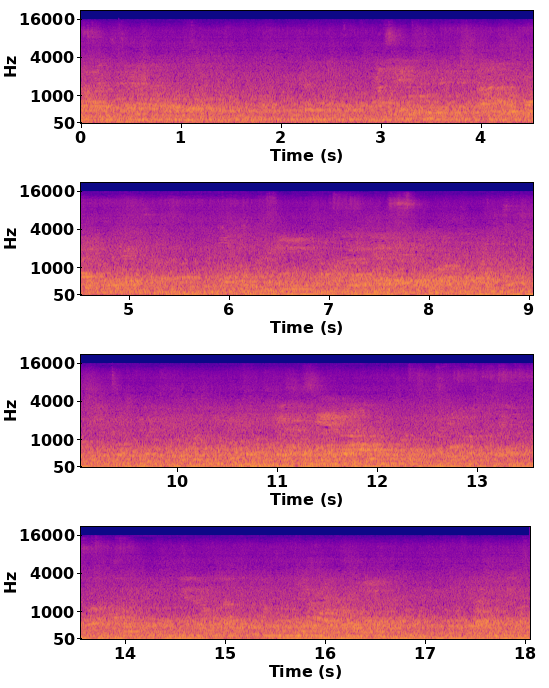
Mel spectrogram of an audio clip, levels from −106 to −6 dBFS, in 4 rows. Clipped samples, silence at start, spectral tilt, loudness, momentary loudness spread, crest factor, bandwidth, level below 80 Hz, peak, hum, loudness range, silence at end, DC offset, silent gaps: under 0.1%; 0 s; -6 dB/octave; -35 LUFS; 3 LU; 14 dB; 16 kHz; -42 dBFS; -20 dBFS; none; 2 LU; 0 s; under 0.1%; none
